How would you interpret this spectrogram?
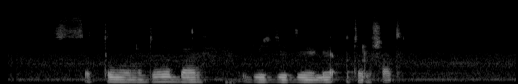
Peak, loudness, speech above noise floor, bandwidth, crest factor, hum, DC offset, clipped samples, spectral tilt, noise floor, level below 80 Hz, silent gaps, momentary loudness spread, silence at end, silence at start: -20 dBFS; -36 LUFS; 23 dB; 11 kHz; 18 dB; none; under 0.1%; under 0.1%; -7 dB/octave; -58 dBFS; -74 dBFS; none; 18 LU; 0.05 s; 0.55 s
